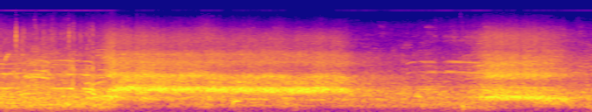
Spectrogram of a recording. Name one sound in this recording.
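Many fans cheer and shout across a large open stadium.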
